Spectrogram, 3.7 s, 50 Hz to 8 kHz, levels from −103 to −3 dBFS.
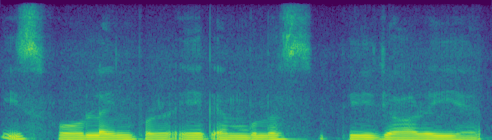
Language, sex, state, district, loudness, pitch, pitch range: Hindi, male, Uttar Pradesh, Saharanpur, -16 LUFS, 110 Hz, 105-110 Hz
